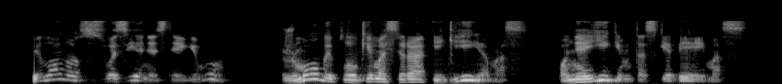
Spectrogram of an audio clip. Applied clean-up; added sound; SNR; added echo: neural mask model Resemble Enhance denoiser.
